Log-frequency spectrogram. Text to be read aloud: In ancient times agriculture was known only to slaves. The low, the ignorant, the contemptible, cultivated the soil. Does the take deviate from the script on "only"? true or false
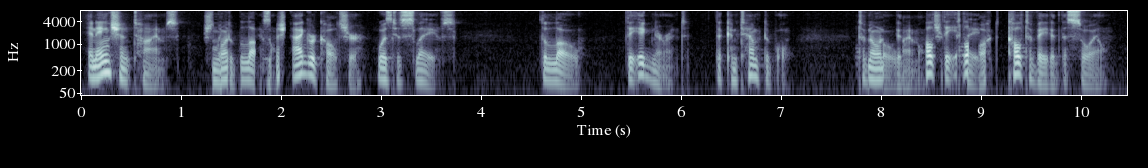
true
